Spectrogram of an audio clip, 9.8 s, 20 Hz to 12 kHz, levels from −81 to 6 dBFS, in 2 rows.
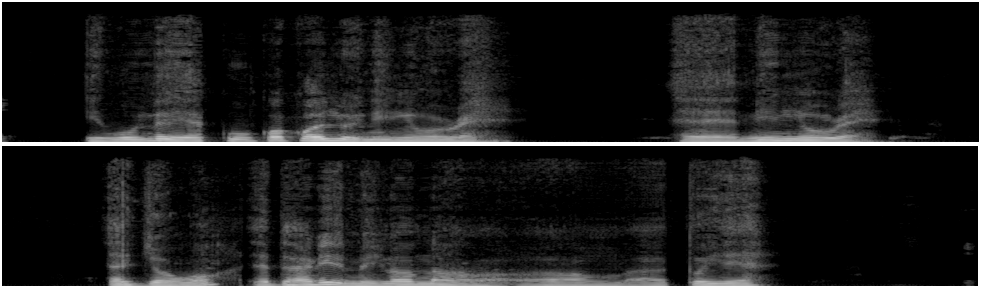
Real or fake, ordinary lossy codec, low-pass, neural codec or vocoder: fake; MP3, 64 kbps; 10.8 kHz; codec, 24 kHz, 0.9 kbps, WavTokenizer, medium music audio release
